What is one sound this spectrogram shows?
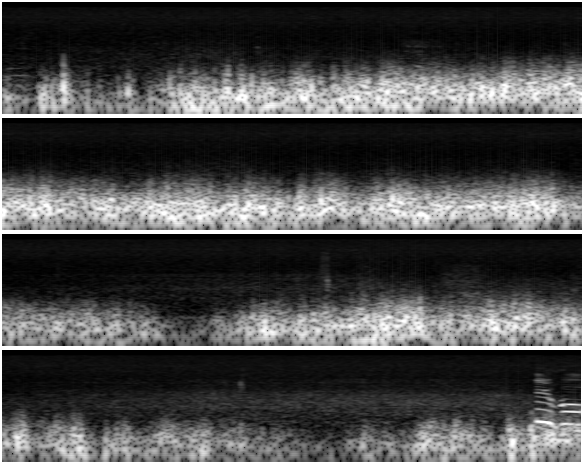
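Wind gusts outdoors, buffeting the microphone with a low rumble.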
